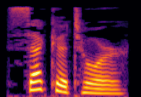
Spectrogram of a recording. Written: secateur

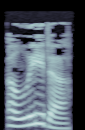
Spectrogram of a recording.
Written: elita

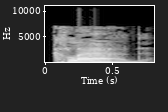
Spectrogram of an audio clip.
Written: clad

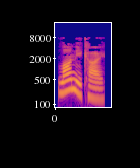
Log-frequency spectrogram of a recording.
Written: lanikai

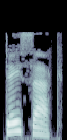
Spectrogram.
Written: day-sack

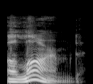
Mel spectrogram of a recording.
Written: alarmed

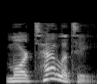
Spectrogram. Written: mortality

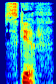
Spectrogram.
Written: skiff

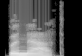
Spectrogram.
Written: benat

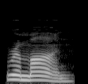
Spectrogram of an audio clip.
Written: rahman

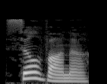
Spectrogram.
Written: Sylvonna

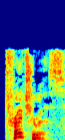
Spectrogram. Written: treacherous

